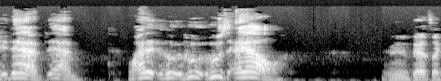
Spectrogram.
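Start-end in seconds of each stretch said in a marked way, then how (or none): 0.0-2.9 play-acted child voice, high and loud, shouting. Retelling a kid at a soccer game calling to his dad: imitating a kid shouting. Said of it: "he's shouting to his dad".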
